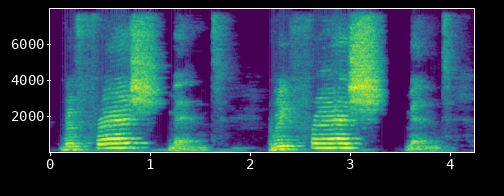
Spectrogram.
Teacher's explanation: So, fresh is what is stressed. · The root word is fresh, and so fresh takes the stress.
